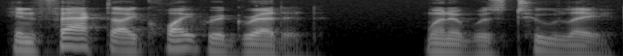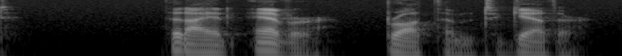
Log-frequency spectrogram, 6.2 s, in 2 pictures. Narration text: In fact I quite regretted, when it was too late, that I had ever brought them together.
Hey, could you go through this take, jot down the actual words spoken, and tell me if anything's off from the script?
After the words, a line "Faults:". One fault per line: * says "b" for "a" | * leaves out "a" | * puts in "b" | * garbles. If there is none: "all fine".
In fact I quite regretted, when it was too late, that I had ever brought them together.
Faults:
all fine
